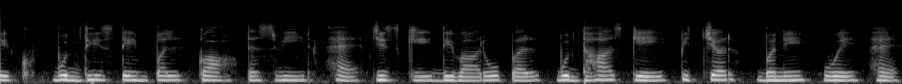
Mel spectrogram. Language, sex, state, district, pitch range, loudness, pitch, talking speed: Hindi, female, Bihar, Kishanganj, 185-200 Hz, -20 LUFS, 195 Hz, 100 wpm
